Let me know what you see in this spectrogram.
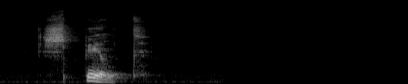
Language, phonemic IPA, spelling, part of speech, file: Dutch, /speːlt/, speelt, verb, Nl-speelt.ogg
- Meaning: inflection of spelen: 1. second/third-person singular present indicative 2. plural imperative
